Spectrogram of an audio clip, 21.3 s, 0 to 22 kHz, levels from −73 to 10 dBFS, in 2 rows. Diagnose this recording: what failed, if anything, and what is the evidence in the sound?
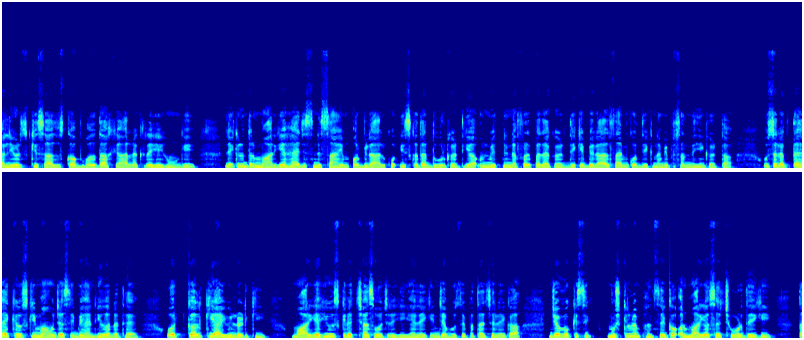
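Clock drift between sender and receiver is a network and jitter-buffer fault. The sender's clock runs about 4 percent fast, so more audio arrives than the receiver plays out. The buffer keeps filling. Small timing hiccups recur through the whole recording.

Repeated timing corrections run from 0.23 s to 21.2 s. The receiver trims short pieces to keep pace with audio arriving at 104 percent speed. Every cut goes the same way, at uneven intervals. Each is slight, heard as a faint stumble or unsteady tempo.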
